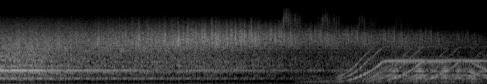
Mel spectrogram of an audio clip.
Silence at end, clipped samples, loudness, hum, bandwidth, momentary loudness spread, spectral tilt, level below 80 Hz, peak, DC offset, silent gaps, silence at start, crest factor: 0 s; under 0.1%; -31 LUFS; none; 16 kHz; 8 LU; -1 dB/octave; -68 dBFS; -14 dBFS; under 0.1%; none; 0 s; 18 dB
